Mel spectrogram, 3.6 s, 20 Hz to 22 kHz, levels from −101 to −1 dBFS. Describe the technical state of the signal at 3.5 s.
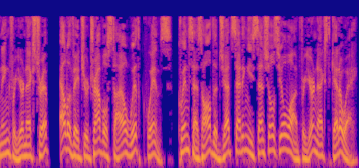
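Wrong sample rate, present at 3.5 s and throughout the clip. The samples are being played back about twice as fast as they were captured, which fits audio recorded near 22 kHz being played at 44.1 kHz without conversion. Speech therefore runs at double speed and sits a full octave, 12 semitones, higher, sounding squeaky and rushed.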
